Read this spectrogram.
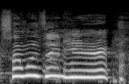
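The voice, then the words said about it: High-pitched yelling voice. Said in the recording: “I did the high voice. ... Yelling like this little high school bitch.”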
